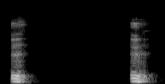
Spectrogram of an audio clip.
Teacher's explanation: O una letra O con una tacha. Es una E cerrada redonda.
